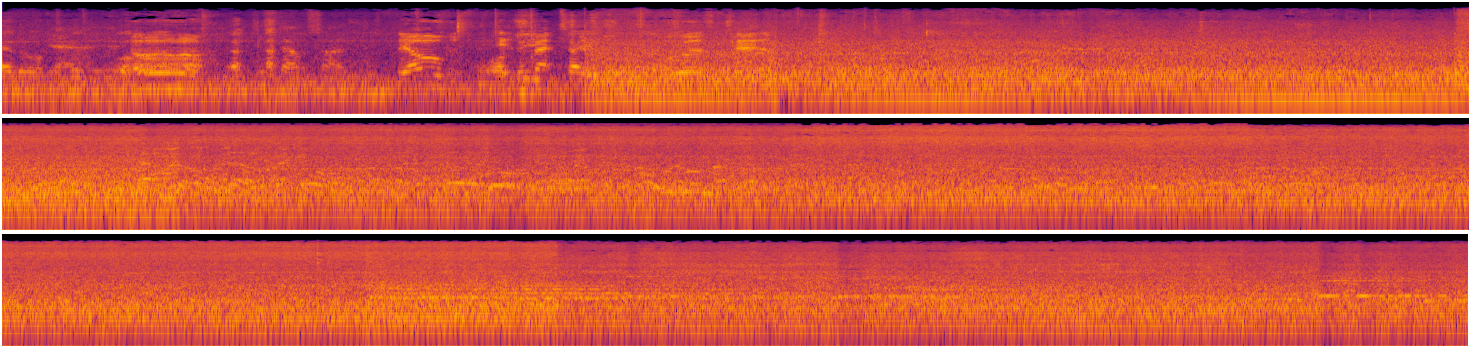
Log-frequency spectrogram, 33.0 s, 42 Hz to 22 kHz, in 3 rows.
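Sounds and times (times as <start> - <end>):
train rumbling on rails: 0.0 - 33.0.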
